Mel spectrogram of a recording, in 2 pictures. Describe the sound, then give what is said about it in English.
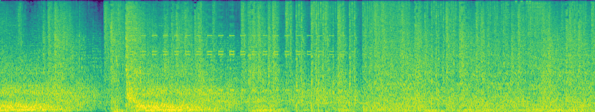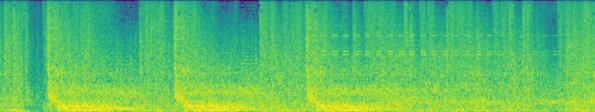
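Sniper rifles fire from a hilltop at a mercenary camp in a video game, producing many sharp, loud booming shots in dense succession, broken by a few brief pauses. “Gotta slow down our sniper fire here.”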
